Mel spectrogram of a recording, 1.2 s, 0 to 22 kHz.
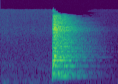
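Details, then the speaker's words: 1998 Kadett horn after reconnecting a loose connector: brief, louder blast but still thin, off-pitch and not the original sound; each of the two horns has its own connector, and one horn is dead. "Ficou mais forte, não é? Em comparação com o que tava, mas ficou meio um som diferente ainda, não tá um som original do carro."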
